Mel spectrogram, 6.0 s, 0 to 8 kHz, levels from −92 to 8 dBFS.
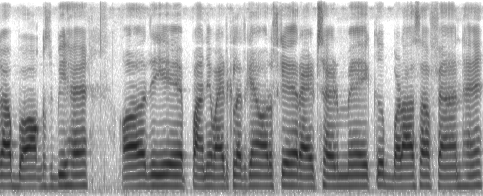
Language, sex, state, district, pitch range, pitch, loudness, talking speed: Hindi, male, Bihar, Katihar, 155-165 Hz, 160 Hz, -13 LUFS, 210 wpm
